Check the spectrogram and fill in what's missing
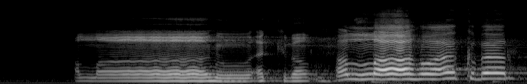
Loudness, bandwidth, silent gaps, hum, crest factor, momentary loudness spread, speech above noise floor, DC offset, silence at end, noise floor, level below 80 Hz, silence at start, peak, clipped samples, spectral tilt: -23 LUFS; 14 kHz; none; none; 18 dB; 17 LU; 43 dB; under 0.1%; 0.15 s; -66 dBFS; -68 dBFS; 0.75 s; -8 dBFS; under 0.1%; -4.5 dB/octave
